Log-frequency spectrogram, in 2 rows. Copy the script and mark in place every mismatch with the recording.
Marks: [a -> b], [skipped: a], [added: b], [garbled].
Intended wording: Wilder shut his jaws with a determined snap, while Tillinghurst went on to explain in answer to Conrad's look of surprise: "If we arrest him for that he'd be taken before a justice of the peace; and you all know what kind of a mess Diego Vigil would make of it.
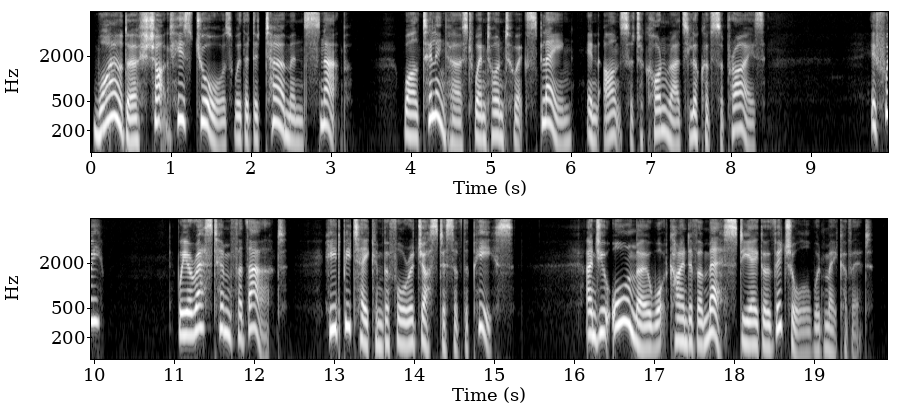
Wilder shut his jaws with a determined snap, while Tillinghurst went on to explain in answer to Conrad's look of surprise: "If we [added: we] arrest him for that he'd be taken before a justice of the peace; and you all know what kind of a mess Diego Vigil would make of it.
